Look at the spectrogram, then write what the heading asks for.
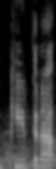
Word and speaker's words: Kirtana: The Keertana I know, this time I pronounced it Yes.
